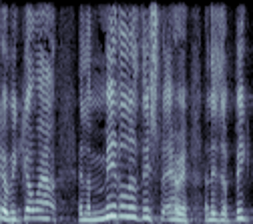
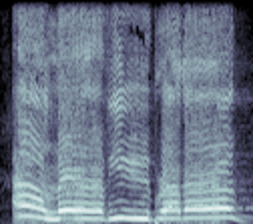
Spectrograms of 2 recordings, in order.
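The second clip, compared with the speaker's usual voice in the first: put-on heavy, big, booming Texan accent, very loud; 2 semitones higher, 12 dB louder than usual. Acting out a man who walked up to him, in a big texan accent. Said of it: "with a big Texan accent".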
